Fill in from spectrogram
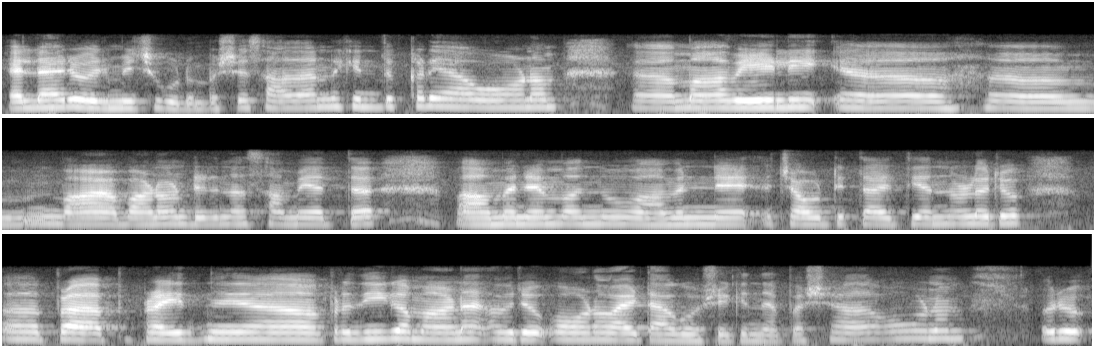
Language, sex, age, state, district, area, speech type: Malayalam, female, 45-60, Kerala, Pathanamthitta, urban, spontaneous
